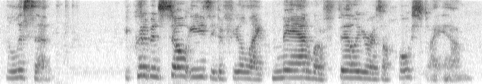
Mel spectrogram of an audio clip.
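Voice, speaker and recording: A middle-aged woman hosting a church storytime, talking informally and reading aloud in an expressive, conversational way straight to her listeners, recorded slightly away from the mic. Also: a little high, moderate pace, recorded from a distance, rough recording.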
